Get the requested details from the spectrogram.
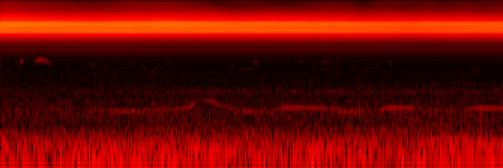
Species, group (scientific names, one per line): Diceroprocta eugraphica
Cicadidae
